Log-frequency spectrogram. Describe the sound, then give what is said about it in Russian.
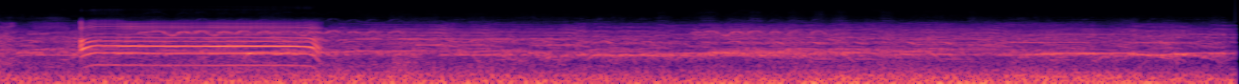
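A large crowd shouts and chants together in a loud, continuous roar, with one long sustained cry rising above the mass of voices near the start. “Все люди вместе.”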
